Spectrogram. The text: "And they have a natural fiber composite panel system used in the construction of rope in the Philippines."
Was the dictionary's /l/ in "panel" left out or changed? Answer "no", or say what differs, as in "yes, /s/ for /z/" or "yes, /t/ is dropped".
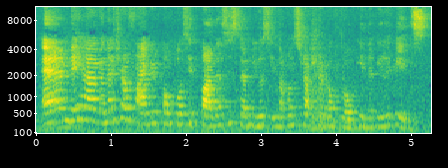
yes, /n/ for /l/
